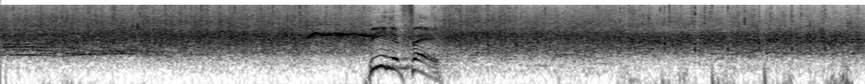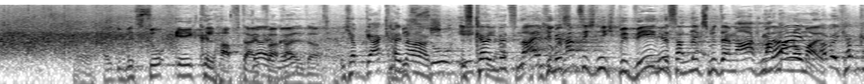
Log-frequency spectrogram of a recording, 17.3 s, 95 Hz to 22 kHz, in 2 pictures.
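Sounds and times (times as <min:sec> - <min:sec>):
live audience clapping hands: 0:00.0 - 0:11.1
speech: 0:03.7 - 0:04.6, 0:09.7 - 0:17.2.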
